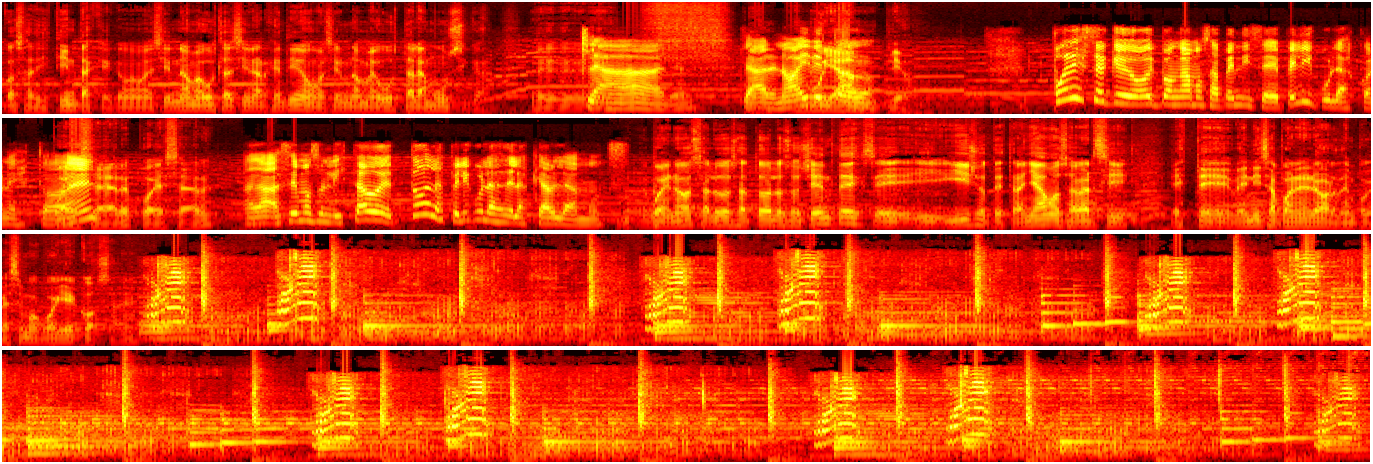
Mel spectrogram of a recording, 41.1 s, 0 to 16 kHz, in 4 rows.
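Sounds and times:
speech: 0.0s - 6.9s, 7.9s - 23.6s
bouncy musical backing: 5.6s - 7.0s, 10.7s - 11.3s, 21.5s - 41.0s
rhythmic cat meows: 21.6s - 28.4s, 29.0s - 30.7s, 33.1s - 34.6s, 35.2s - 38.5s.

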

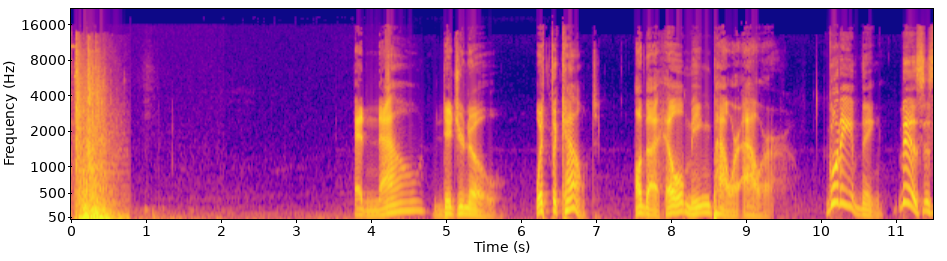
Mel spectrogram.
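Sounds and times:
house front door slamming shut: 0.0s - 0.8s
speech: 3.8s - 9.4s, 10.1s - 11.4s.

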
